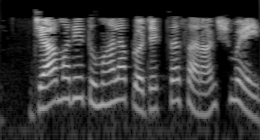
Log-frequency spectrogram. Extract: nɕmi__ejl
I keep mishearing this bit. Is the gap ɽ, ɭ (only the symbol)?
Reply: ɭ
